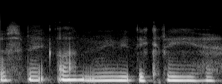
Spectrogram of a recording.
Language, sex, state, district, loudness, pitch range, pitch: Hindi, female, Jharkhand, Deoghar, -13 LUFS, 180-200 Hz, 185 Hz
